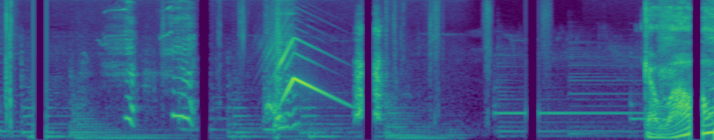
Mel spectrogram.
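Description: A cartoonish dog yips and whimpers among playful sound effects and springy boings, with a voice speaking over parts of it.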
